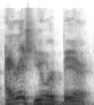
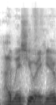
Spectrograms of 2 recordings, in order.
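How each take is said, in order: First: Slow punning "Irish, your beer"; Irish, your beer said slow as a pun. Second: Said in the usual way. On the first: Shown as a demonstration. Explaining the drunk Irishman's pun, slow "Irish, your beer". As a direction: draw out "Irish, your beer" slowly so it sounds like "I wish you were here". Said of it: "but he said".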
